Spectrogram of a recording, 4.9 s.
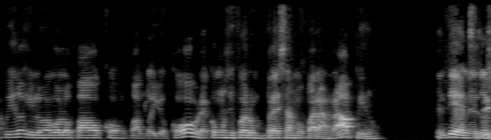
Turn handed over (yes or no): no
